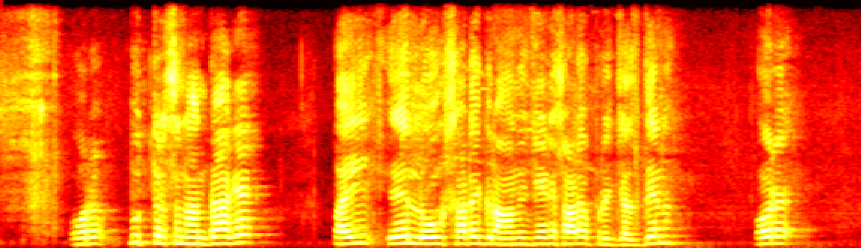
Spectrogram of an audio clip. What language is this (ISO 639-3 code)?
doi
